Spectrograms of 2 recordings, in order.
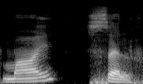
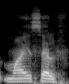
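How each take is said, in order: First: "myself" in two separate beats, my - self; split into syllables. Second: Said in the usual way. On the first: Shown as a demonstration. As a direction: break "myself" slowly as my, then self. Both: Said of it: "divide the word into syllables".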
